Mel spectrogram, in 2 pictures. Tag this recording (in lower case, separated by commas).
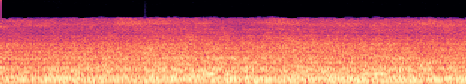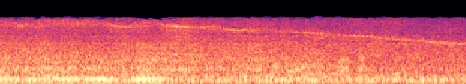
speech, vehicle, truck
